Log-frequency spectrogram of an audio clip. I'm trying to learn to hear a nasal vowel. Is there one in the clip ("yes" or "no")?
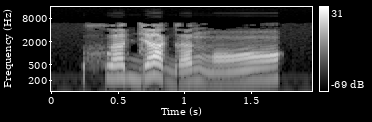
yes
